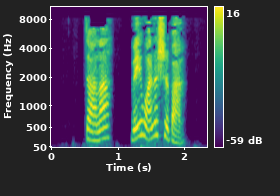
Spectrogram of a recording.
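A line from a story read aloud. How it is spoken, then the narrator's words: Stern scolding. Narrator (Chinese): 厉声呵斥道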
